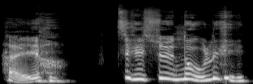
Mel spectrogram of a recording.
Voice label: defeat, zh-hant; cookie run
